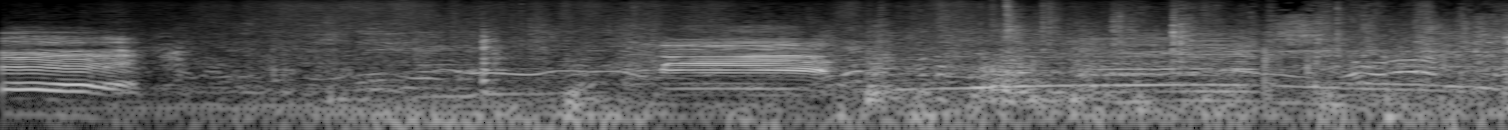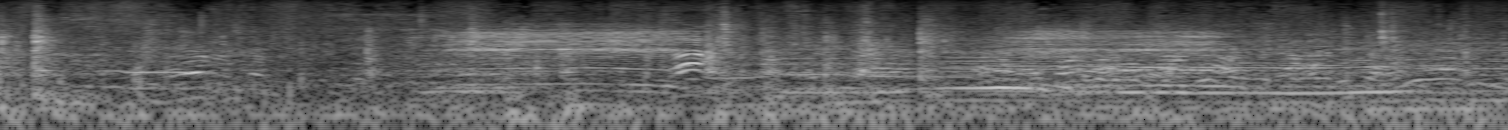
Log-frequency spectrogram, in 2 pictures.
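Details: Cattle at an animal market during unloading, several overlapping moos, some long and wavering, others short, with loud crowd and vehicle noise and voices throughout.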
